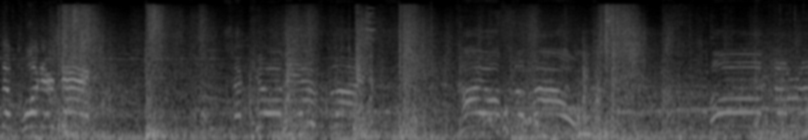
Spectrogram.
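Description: Muskets fire in sharp bangs.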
